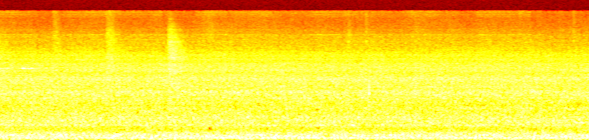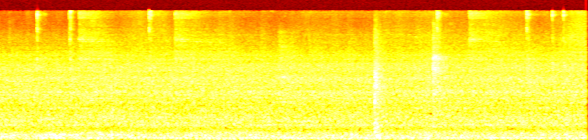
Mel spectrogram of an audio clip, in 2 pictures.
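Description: Inside the passenger car of a regional express train rolling slowly into a station: a steady low rumble and hum, with a few short clicks, the sharpest about twelve seconds in.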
